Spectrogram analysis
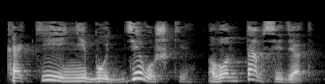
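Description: A man's voice: a little high, very animated, takes it slowly. Guy putting on a bored ironic girl, drawls, muffled. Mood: languid. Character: cool ironic young woman, auburn-haired. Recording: muffled lo-fi audio.

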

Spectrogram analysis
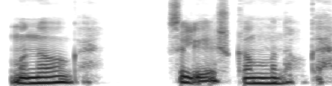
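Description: A woman voicing an ancient, noble male dragon, speaking slowly and low with a velvety, softly raspy voice, recorded dry and close. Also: little pitch movement, no room sound, exaggerated voice. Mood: calm. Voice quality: velvety voice with a soft rasp. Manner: slow, low and measured.

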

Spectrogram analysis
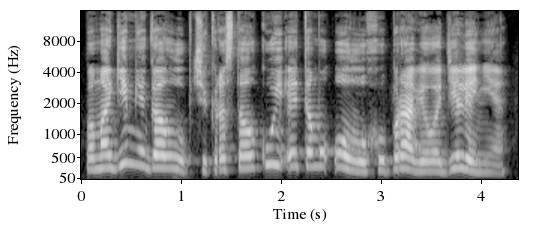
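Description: A woman's voice: high-pitched, expressive, normal speed. A woman voicing a huge, cruel old female tutor who scolds her pupils in a harsh, furious way. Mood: angry scolding.

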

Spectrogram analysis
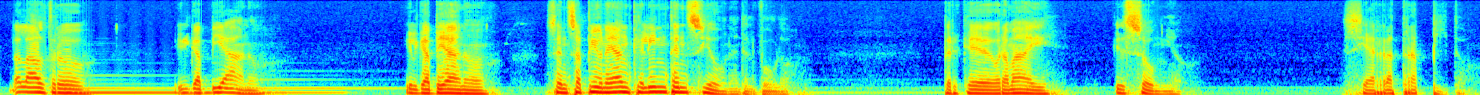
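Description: Over plucked guitar, a male stage actor declaims a teatro-canzone style monologue, hammering on repeated phrases and pausing with intent. His voice is mid-range and warm.

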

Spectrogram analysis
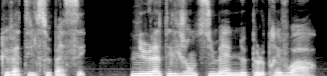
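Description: A woman's voice: on the low side, steady tone, measured pace, darkish tone, dry recording. A woman voicing a serious, anxious learned man in a storybook reading, speaking earnestly. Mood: desperate. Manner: earnest, solemn explaining.

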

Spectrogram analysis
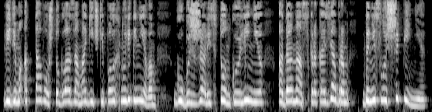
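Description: Narrating an audiobook at a moderate pace, a woman uses a high, mellow voice with a wry edge. Her reading stays scripted the whole way, and the recording quality is dull and lo-fi.

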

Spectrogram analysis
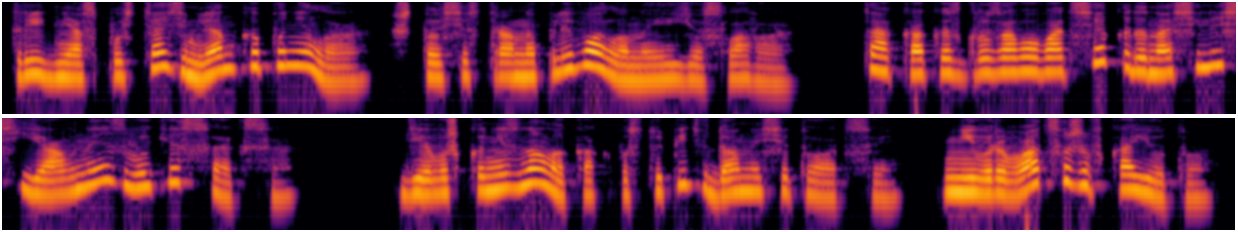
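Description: A woman narrating an audiobook in an expressive, scripted reading style. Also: mid-range voice, a little fast, no room sound, studio quality. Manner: expressive, varied intonation.

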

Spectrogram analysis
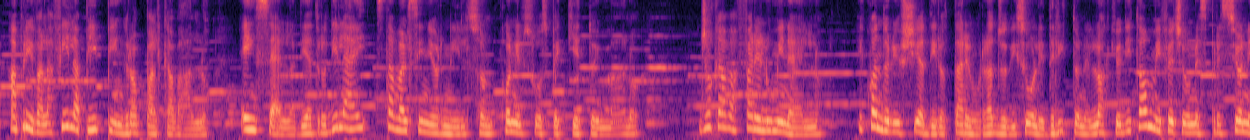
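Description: A woman reads a children's novel aloud as an expressive storyteller. Her fairly low voice rises and falls with a lot of movement. Faint music plays underneath. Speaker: narrator. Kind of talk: audiobook reading of a children's novel.

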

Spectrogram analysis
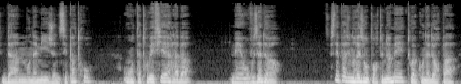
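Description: A man's voice: medium pitch, unhurried, warm tone, close to an everyday voice. A man voicing a jovial older uncle in a storybook reading, with a hearty, exclaiming manner. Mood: teasing.

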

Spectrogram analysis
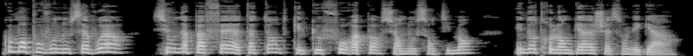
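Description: A woman voicing a gentle, saddened widowed noblewoman who speaks tenderly to her daughter. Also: mid-range voice, normal speed, voice pushed up, lightly acted. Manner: soft, tender, resigned.

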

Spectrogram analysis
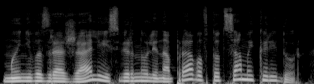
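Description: A woman narrating a story in a steady, even reading voice. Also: deep voice, fast, no echo, clean studio sound. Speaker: audiobook reader.

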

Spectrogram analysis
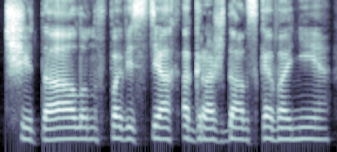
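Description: Slow clear woman reading an audiobook. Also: fairly low pitch, level tone, no room sound, studio quality. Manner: measured, unhurried reading. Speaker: audiobook narrator. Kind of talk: scripted narration.

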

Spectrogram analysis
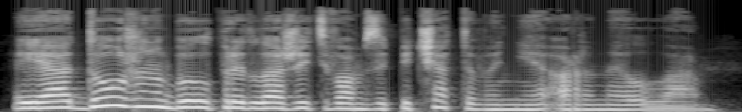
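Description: Woman voicing a weary, calm male rector. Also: mid-range voice, normal speed, vocal fry, lightly acted.

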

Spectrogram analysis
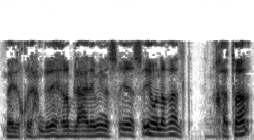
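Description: A man's voice: medium pitch, rapid-fire, a bit bright, no echo, lo-fi sound. A man with a Tunisian accent teaching Quran recitation on radio, correcting pronunciation and modelling words for students to repeat. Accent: Tunisian Arabic.

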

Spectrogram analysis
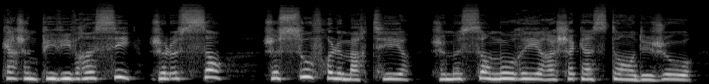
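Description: A woman's voice: fairly high pitch, unhurried, mellow. A woman reading an audiobook, voicing an anguished young wife who pleads in tearful prayer.

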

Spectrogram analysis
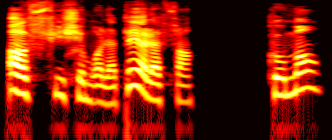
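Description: A woman reading an audiobook, voicing a defiant young chambermaid who talks back loudly and indignantly. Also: mid-range voice, expressive, normal speed, dry recording, close to an everyday voice. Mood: furious. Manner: indignant, sharp-tongued, raises her voice.

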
